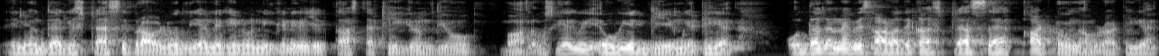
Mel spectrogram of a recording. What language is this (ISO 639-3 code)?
doi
